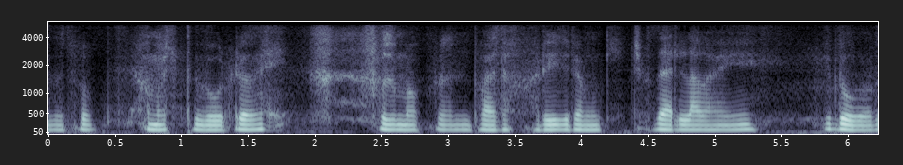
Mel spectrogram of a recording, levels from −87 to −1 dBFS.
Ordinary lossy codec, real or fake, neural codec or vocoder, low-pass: none; fake; codec, 16 kHz in and 24 kHz out, 0.9 kbps, LongCat-Audio-Codec, four codebook decoder; 5.4 kHz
